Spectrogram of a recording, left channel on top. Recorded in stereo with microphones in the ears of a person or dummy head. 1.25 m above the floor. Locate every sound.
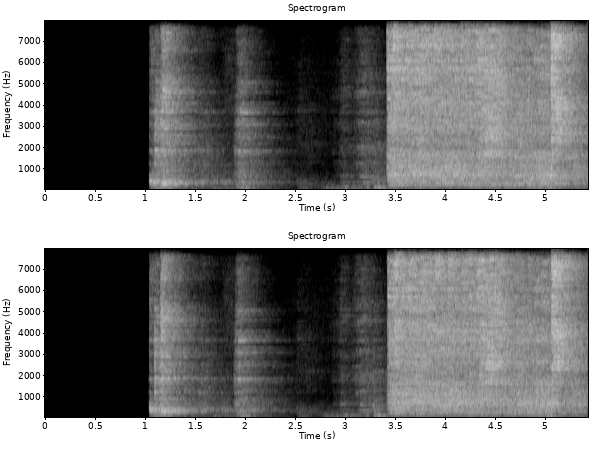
1.0 s dishes clattering: 15° right (ahead or behind), 0.6 m
3.4 s a baby crying: 70° left (ahead or behind), 1.6 m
